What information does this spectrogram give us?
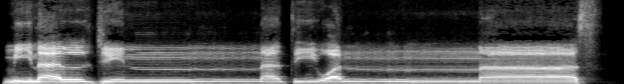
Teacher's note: জিন্নাতে টান দেওয়া যাবে না, হরকতের উচ্চারণ তাড়াতাড়ি।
